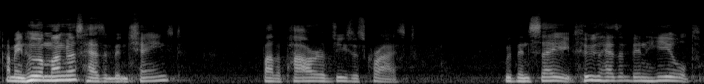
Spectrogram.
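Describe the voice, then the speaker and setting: A man's voice: a little high, moderate pace, vocal fry, a little mellow, muffled recording. Chatty man in a reverberant hall. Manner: chatty, self-deprecating, with restarts. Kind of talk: conversational devotional storytelling.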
